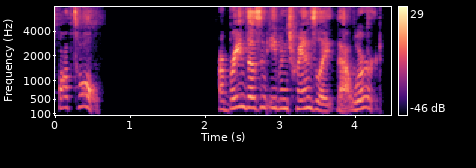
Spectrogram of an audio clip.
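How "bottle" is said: "bottle" as a puzzling bah-TOLL; weight the second syllable of "bottle"; misplaced stress. Shown as a demonstration. Therapist voicing a baffled listener, second syllable stressed in "bottle". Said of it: "We're not expecting someone to say bottle".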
